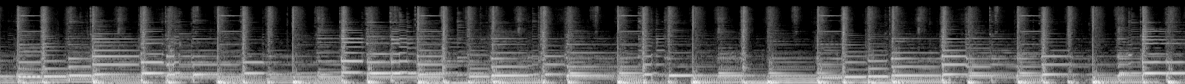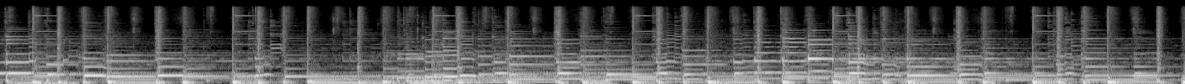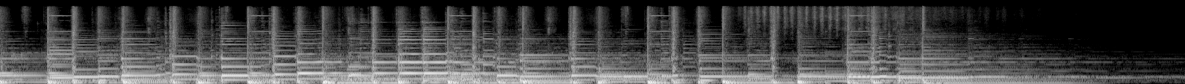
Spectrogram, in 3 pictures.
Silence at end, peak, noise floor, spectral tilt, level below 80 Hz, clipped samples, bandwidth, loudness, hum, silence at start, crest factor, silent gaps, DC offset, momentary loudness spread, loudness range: 1 s; 0 dBFS; -43 dBFS; -6.5 dB/octave; -20 dBFS; under 0.1%; 16.5 kHz; -13 LUFS; none; 0 s; 12 dB; none; under 0.1%; 6 LU; 3 LU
